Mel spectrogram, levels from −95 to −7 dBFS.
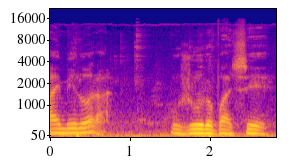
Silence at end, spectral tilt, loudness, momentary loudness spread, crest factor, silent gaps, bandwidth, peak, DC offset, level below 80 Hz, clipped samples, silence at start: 0 s; -7.5 dB/octave; -18 LUFS; 21 LU; 14 dB; none; 14 kHz; -4 dBFS; under 0.1%; -30 dBFS; under 0.1%; 0 s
